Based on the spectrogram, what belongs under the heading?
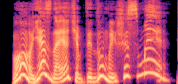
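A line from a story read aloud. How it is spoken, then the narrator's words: Squeak. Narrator (Russian): пискнула она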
